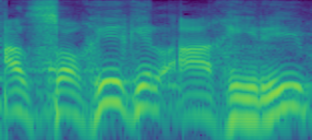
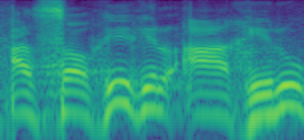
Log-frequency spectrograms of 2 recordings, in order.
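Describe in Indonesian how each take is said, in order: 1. Kata terakhir diakhiri dengan vokal i. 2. Kata terakhir diakhiri dengan vokal u. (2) "benar juga sebagai fa'il"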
